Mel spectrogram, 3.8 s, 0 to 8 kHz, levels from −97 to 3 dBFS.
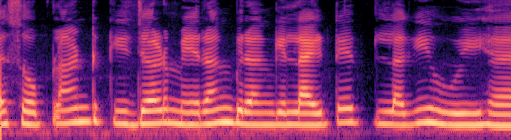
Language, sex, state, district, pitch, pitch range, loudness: Hindi, female, Jharkhand, Garhwa, 235 Hz, 225-255 Hz, -13 LUFS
